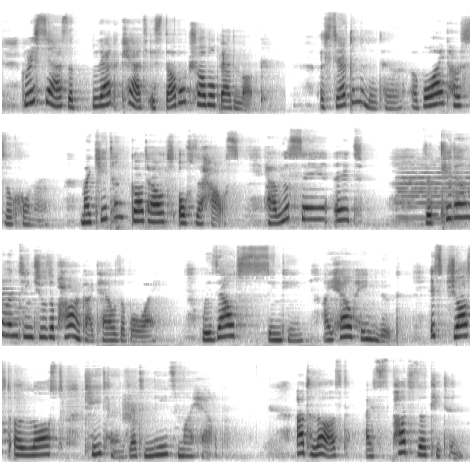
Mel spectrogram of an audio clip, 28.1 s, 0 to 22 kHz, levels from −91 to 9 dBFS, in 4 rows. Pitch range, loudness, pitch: 245-355 Hz, -18 LUFS, 295 Hz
